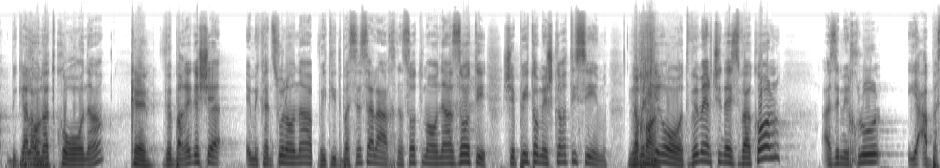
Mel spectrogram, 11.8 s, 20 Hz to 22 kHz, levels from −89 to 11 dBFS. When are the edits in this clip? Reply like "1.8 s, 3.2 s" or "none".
3.9 s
